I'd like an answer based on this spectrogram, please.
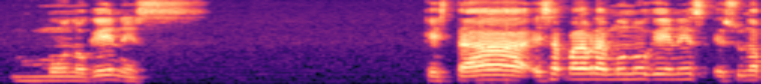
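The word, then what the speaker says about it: μονογενής: Se pronuncia monogenes.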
